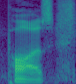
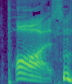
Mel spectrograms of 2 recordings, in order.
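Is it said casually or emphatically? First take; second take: casually; emphatically. First: It is said in a very casual way. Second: It is said with normal emphasis.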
